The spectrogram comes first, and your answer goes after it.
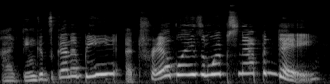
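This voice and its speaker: A woman plays an upbeat eight-year-old girl in a storybook. She is high and swooping, belting out folksy cowboy exclamations with big cheerful energy. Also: huge pitch swings, normal speed, darkish tone, heavily acted. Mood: hopeful, loud.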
